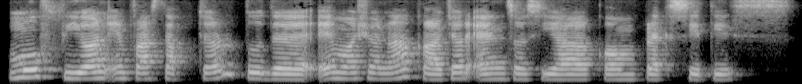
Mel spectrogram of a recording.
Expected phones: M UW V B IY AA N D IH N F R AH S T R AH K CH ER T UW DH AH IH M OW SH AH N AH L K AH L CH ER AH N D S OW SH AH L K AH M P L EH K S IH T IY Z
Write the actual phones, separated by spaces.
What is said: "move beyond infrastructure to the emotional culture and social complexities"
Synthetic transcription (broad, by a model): M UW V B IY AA N IY N F R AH S T R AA K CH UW T UW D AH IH M OW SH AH N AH L K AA L CH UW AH N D S OW S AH L K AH M P L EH K S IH T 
